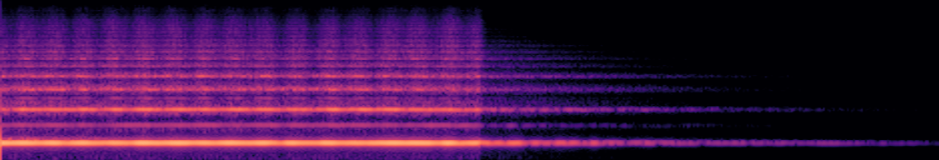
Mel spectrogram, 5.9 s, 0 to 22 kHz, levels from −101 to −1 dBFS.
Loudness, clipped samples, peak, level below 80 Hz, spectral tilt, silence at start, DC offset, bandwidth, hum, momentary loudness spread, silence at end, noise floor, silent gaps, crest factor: -23 LUFS; under 0.1%; -14 dBFS; -84 dBFS; 0 dB/octave; 0 s; under 0.1%; 12 kHz; none; 9 LU; 2.15 s; -79 dBFS; none; 12 dB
